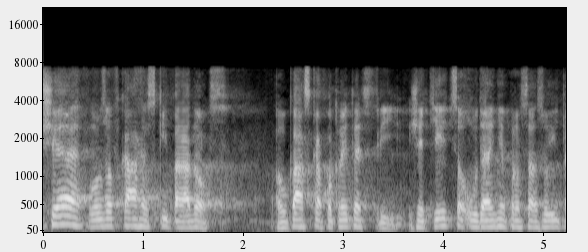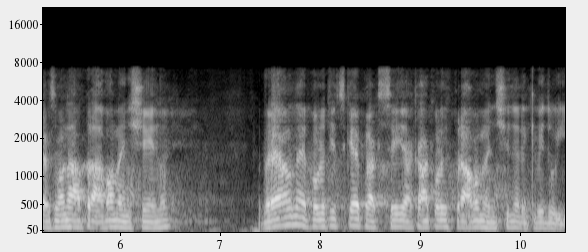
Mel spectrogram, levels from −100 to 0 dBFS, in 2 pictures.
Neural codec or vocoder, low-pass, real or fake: codec, 16 kHz, 4 kbps, FreqCodec, smaller model; 7.2 kHz; fake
